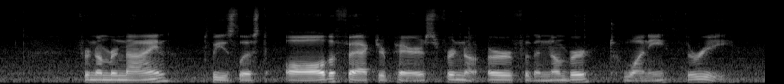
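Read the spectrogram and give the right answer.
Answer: 1 and 23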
